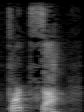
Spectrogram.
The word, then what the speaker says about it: Forza: There was no no Killzone Shadowfall for PS4, there's no Forza 5, or apparently, as it's properly pronounced, Forza, because it's Italian or something,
